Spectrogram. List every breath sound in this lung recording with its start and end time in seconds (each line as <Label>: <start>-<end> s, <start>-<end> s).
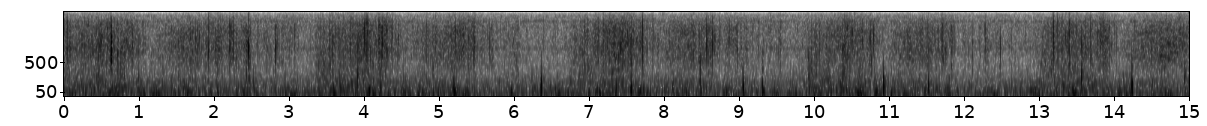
Inhalation: 0.00-1.01 s, 3.43-4.44 s, 6.89-7.89 s, 9.87-10.87 s, 13.07-14.08 s
Exhalation: 1.29-2.86 s, 4.65-5.89 s, 8.06-9.31 s, 11.10-12.12 s, 14.23-15.00 s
